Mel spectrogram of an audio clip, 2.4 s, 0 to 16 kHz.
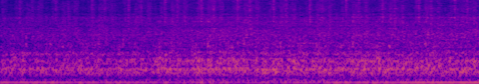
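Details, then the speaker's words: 2014 Toyota Camry SE V6 during a pre-purchase inspection: loud steady growl under an otherwise even idle; inspector says it is most likely the water pump, a common growl on these cars, not confirmed. "So, this loudness is going to most likely be water pump. It's pretty common on these for them to growl like that."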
